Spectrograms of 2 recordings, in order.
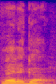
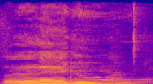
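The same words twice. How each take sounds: First: It is said in a normal speaking voice. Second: It is said in a put-on Frozen voice.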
